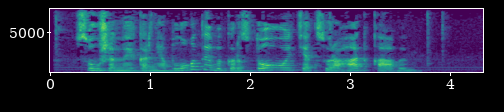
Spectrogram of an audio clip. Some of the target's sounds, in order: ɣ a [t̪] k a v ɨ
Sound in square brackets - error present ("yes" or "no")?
no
